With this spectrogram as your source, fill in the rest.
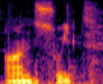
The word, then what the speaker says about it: ensuite: en right hyphen s-u-i-t-e so even though it's e-n we pronounce it like an o-n yep ensuite so an ensuite bathroom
